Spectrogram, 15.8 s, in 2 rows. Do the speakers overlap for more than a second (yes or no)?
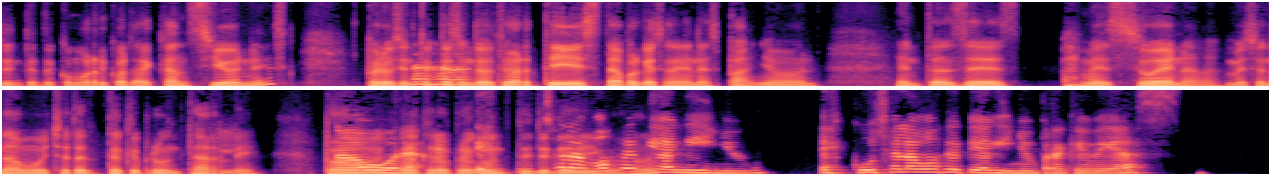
yes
